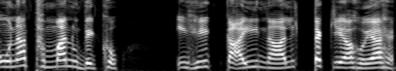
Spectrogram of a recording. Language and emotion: Punjabi, disgusted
